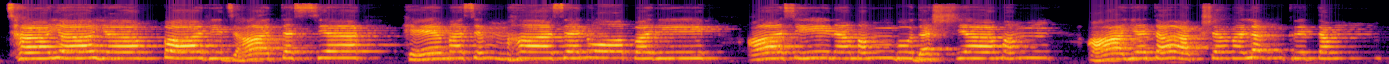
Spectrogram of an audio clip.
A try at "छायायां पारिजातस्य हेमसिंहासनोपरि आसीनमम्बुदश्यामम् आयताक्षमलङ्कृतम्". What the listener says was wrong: हेमसिंहासनोपरि तत्र there it is hraswa not dirgha once again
